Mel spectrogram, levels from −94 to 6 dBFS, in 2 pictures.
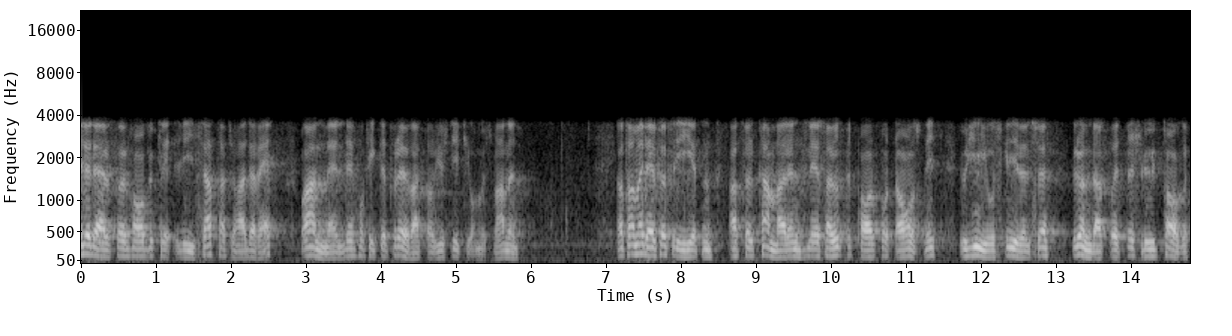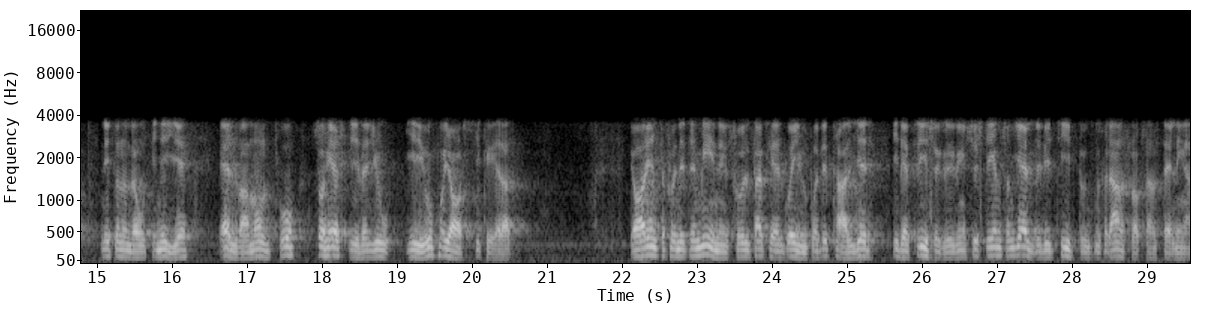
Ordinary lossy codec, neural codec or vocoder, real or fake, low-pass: Opus, 32 kbps; codec, 44.1 kHz, 7.8 kbps, Pupu-Codec; fake; 3.6 kHz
